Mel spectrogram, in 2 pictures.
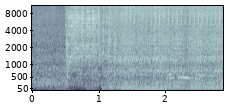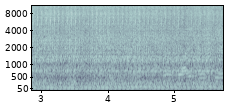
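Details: Yamaha R15 V3 BS6 motorcycle engine catches and settles into a quick idle with a light, fast ticking riding over it, attributed to incorrect valve clearance.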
